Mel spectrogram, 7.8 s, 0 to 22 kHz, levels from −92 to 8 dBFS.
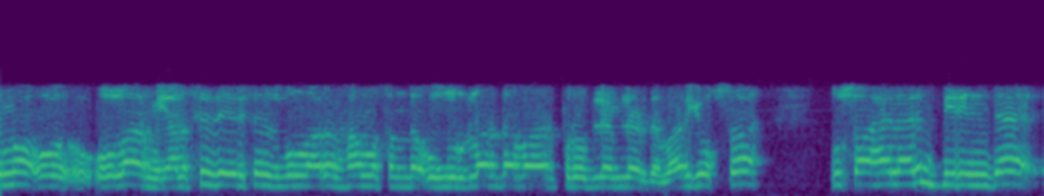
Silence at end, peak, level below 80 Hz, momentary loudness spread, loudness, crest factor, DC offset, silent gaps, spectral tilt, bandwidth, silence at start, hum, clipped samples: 0.05 s; -12 dBFS; -84 dBFS; 4 LU; -24 LUFS; 12 dB; under 0.1%; none; -7.5 dB/octave; 3.9 kHz; 0 s; none; under 0.1%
